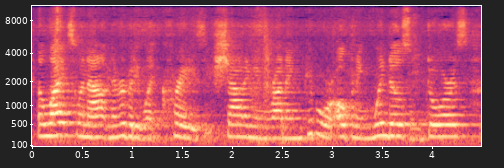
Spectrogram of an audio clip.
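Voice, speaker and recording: Woman playing a higher-voiced 1940s noir sidekick, echoey. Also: fairly even intonation, fast talker, natural voice. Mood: alarmed. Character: detective's sharp, streetwise 1940s female sidekick. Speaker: amateur stage actor. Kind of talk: 1940s radio noir acting. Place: live presentation in a roomy gallery. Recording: echoey room, distant mic, faint noise.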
